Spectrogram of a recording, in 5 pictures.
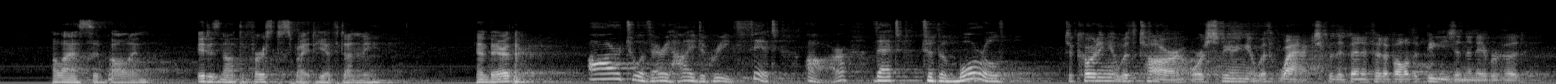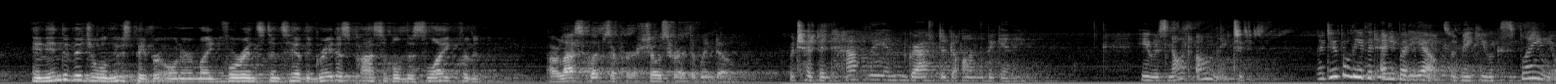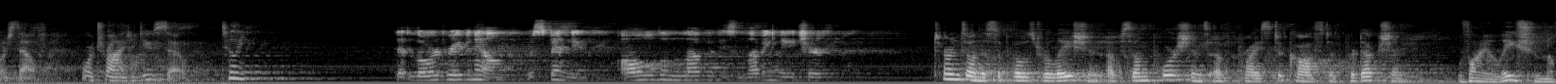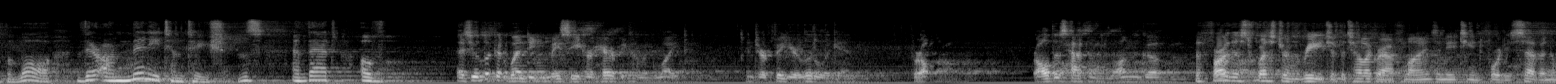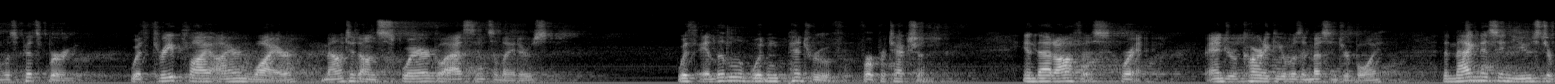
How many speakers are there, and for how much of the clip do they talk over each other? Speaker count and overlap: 9, no overlap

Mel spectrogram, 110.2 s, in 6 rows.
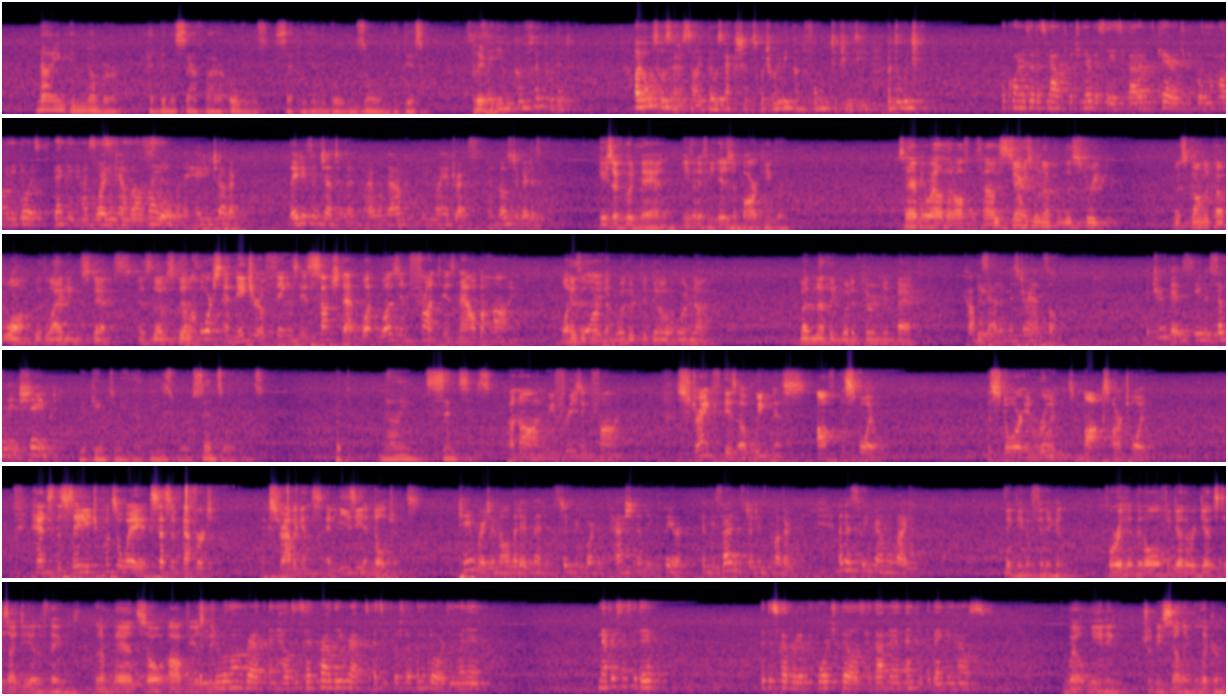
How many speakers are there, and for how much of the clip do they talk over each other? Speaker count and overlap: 7, about 4%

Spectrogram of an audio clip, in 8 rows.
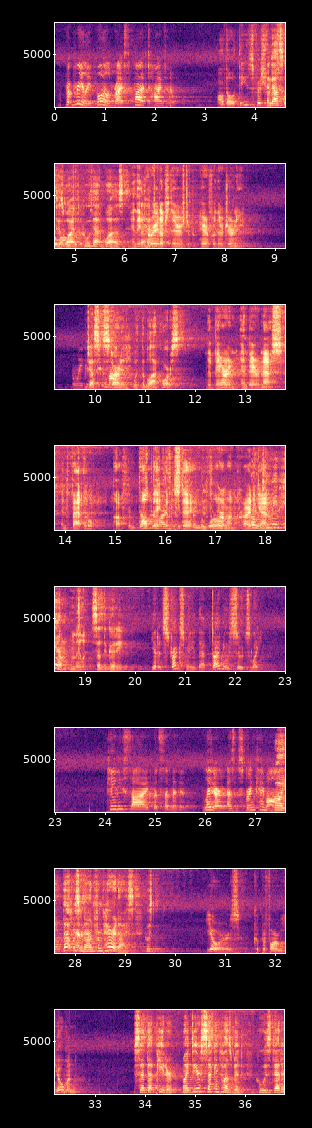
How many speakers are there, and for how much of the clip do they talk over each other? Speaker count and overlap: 4, about 20%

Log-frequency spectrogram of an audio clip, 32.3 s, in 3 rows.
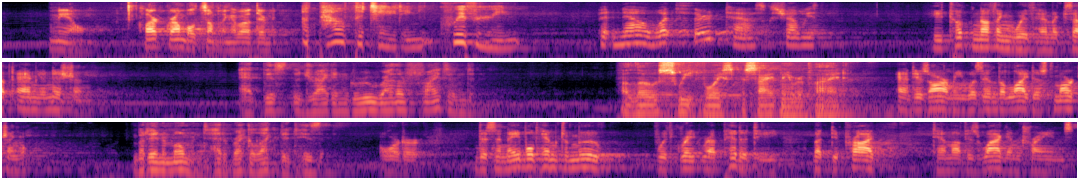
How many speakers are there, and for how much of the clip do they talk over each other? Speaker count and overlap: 6, no overlap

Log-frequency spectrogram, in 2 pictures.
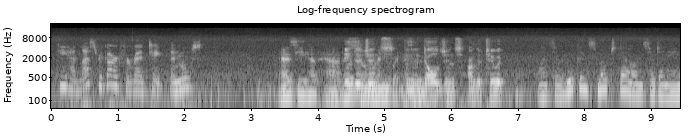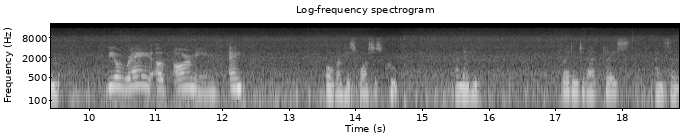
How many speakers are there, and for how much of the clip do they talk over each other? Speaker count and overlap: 5, about 7%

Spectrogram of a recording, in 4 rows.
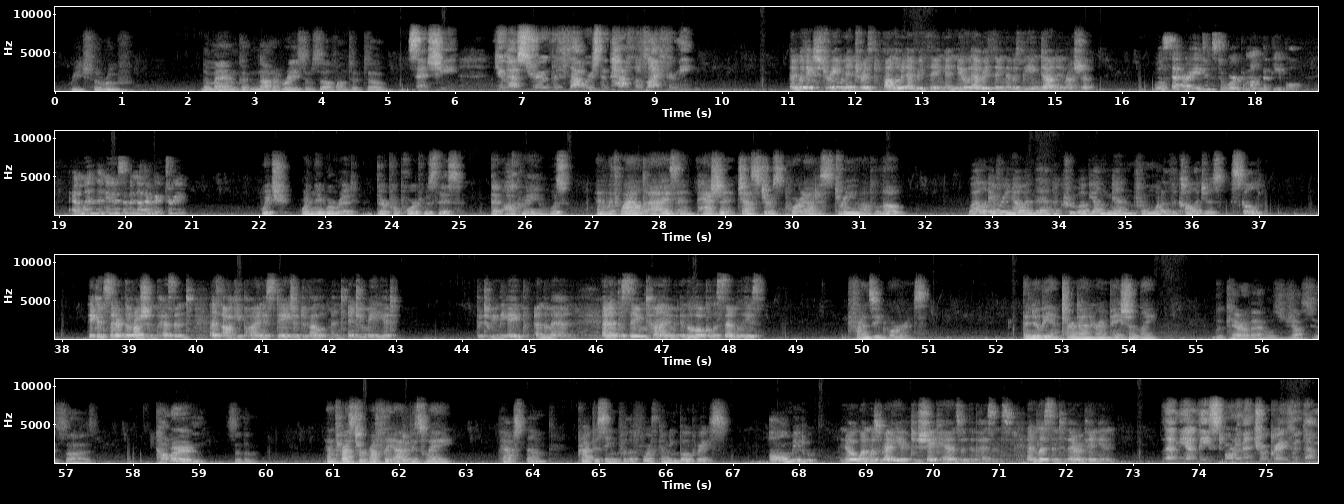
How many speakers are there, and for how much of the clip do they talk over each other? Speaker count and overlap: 7, no overlap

